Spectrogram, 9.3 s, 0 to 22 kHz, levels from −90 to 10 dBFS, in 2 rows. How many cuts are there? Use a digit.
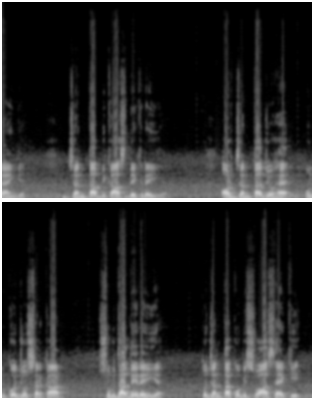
0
